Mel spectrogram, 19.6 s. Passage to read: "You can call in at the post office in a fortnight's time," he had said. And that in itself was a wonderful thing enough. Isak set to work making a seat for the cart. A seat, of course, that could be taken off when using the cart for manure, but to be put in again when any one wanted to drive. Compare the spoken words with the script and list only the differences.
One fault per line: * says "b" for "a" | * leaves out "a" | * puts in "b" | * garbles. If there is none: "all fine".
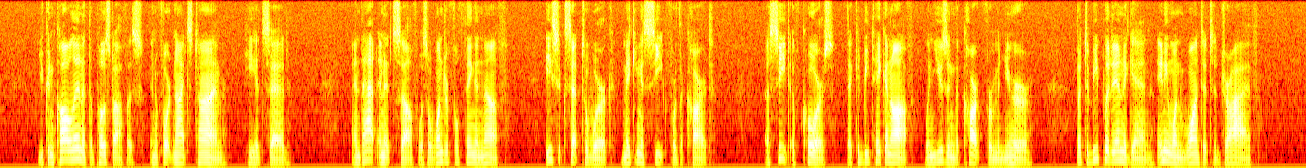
* leaves out "when"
